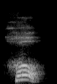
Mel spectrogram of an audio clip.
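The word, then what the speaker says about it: ὁ: Y si nos damos cuenta, el espíritu que aparece sobre la omicron es el espíritu rudo. Así que se lee jo.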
